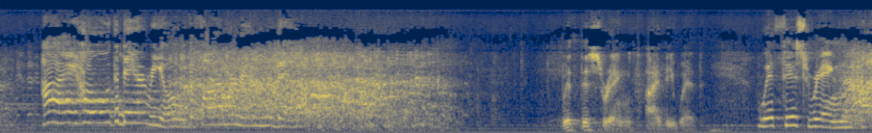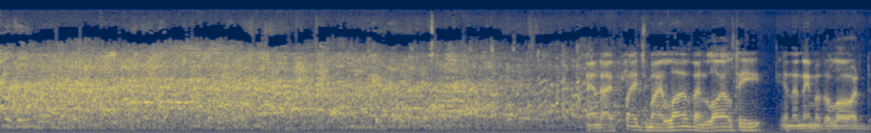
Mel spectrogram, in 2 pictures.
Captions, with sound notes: I hold the dairy old farmer in the bed. With this ring, I be wed. With this ring, I be wed. (audience laughing) And I pledge my love and loyalty in the name of the Lord.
